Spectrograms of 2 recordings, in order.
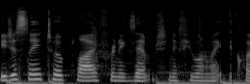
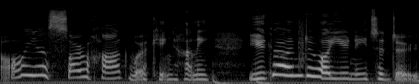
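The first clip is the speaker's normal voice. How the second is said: put-on pleasant, higher-pitched grandmotherly old lady voice; 7 semitones higher than usual. Narrator reading a grandmother's reply on a phone call; pleasant old lady voice. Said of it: "she said in her pleasant old lady voice".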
